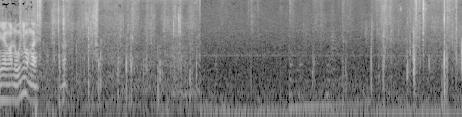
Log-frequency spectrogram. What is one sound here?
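Footsteps scuff on a stone path.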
